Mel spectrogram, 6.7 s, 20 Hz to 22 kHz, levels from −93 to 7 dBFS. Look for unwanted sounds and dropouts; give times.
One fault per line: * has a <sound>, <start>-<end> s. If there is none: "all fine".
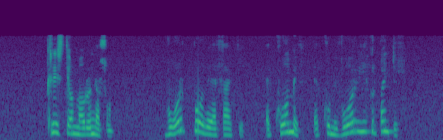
all fine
